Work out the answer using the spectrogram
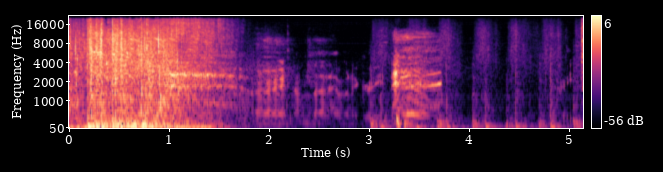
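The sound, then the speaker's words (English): A swarm grenade goes off in a video game with a loud, booming blast that fades over a second or two, followed by scattered sharp bursts and pops. “Placing swarm grenade. Okay. Time to hunt. Swarm grenade out. Grenade!”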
